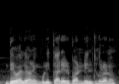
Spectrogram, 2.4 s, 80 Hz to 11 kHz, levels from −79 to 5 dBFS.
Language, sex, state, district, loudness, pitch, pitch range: Bengali, male, West Bengal, Alipurduar, -13 LUFS, 165 Hz, 155-170 Hz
